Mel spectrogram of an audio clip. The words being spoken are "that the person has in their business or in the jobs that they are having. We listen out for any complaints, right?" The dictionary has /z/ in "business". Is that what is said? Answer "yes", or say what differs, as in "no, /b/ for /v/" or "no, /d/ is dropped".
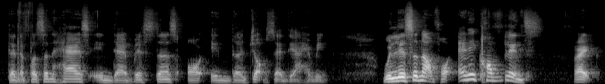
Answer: no, /s/ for /z/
